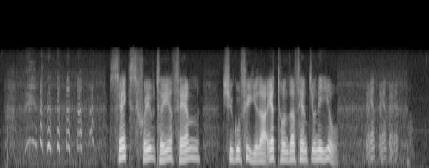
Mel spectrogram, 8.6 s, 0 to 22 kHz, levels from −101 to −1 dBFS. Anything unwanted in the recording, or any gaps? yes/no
yes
